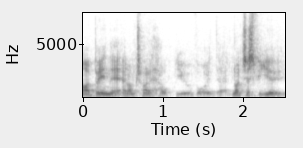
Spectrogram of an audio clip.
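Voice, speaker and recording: With an Australian accent, a man talks in a mid-range register. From rural Australia, near Melbourne. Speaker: forester and nonprofit founder; interview guest. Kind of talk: interview. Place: office. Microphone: lapel.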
